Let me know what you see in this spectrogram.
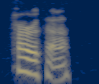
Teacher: it's ha and then the ru is less emphasized and C is emphasized again so it's Haruka versus how a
